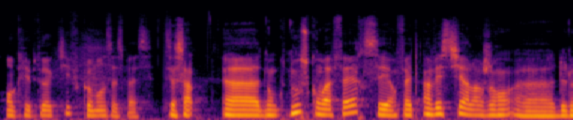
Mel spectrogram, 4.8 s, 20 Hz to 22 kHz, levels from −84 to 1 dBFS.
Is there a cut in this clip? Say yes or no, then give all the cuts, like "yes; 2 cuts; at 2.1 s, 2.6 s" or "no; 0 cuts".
no; 0 cuts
